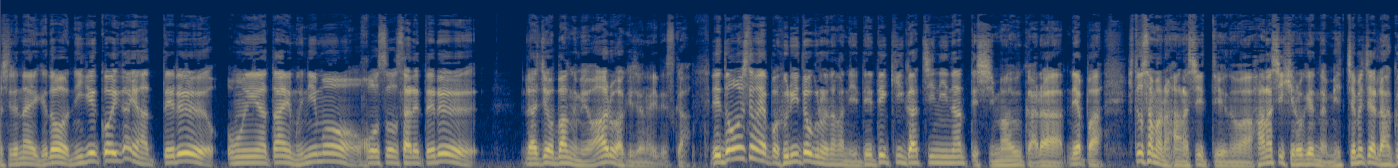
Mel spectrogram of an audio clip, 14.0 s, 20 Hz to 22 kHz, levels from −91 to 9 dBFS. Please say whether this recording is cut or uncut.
cut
